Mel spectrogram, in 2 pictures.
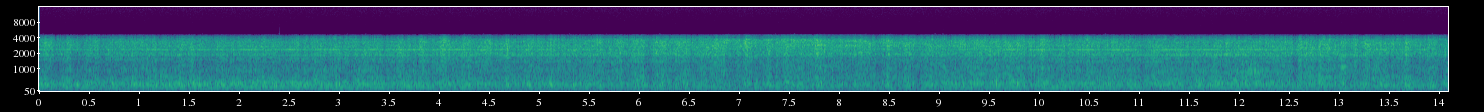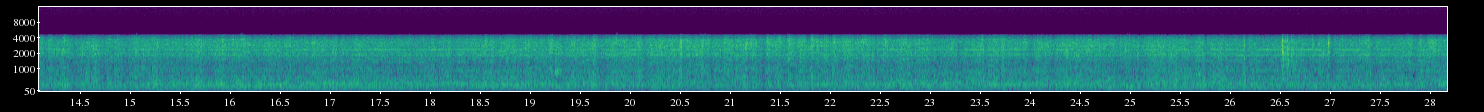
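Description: Freight train of hopper cars rolling past: a steady rumble and clatter of steel wheels on the rails.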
